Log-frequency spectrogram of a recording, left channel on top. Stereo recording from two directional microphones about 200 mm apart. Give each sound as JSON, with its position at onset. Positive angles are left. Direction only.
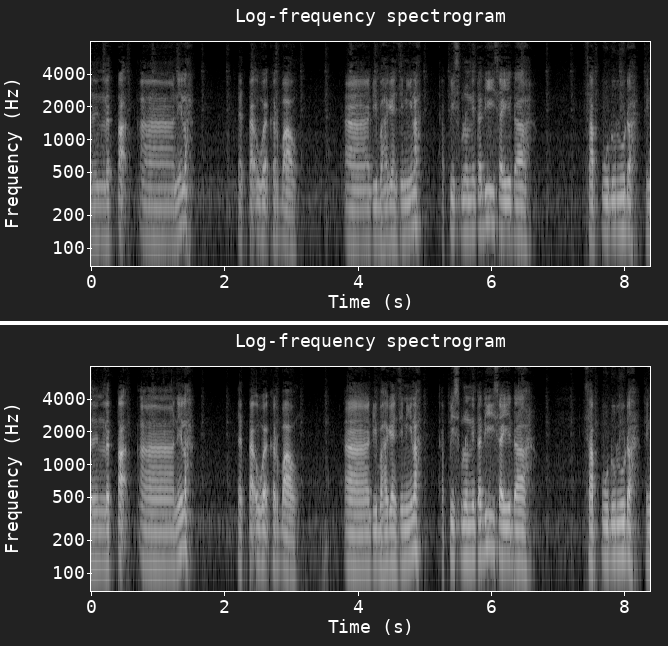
{"t": 0.0, "sound": "speech", "side_deg": -65}
{"t": 7.4, "sound": "speech", "side_deg": -70}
